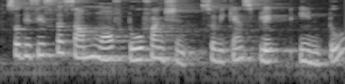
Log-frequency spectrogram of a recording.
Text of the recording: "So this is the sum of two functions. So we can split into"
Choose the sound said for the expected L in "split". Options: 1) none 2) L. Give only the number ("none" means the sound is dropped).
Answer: 2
